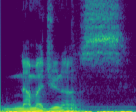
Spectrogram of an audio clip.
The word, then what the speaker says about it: Namajunas: Namajunas.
